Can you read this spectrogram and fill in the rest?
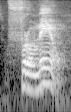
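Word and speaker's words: φρονέω: perdóname en hermano sentir en griego así se pronuncia from eo y significa pensar escuchen tiempo vamos a estar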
